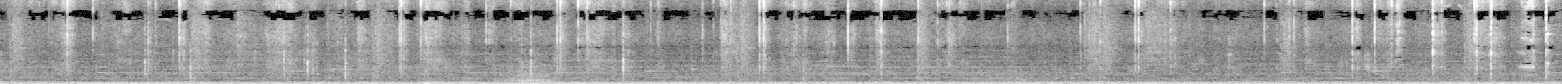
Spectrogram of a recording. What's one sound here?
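Metal knitting needles click softly against each other.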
